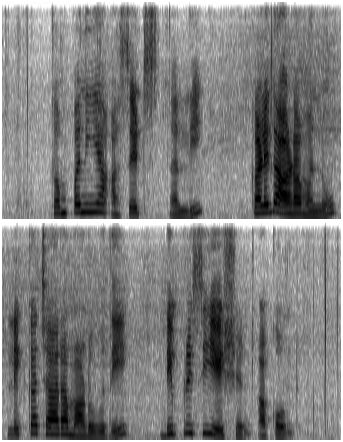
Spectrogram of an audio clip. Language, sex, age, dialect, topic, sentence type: Kannada, female, 31-35, Mysore Kannada, banking, statement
